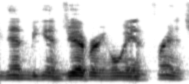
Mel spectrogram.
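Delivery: ordinary delivery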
